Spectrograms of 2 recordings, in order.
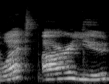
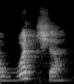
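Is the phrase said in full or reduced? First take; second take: full; reduced. First: Each word is said separately and in full. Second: The words blur together into one short word.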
